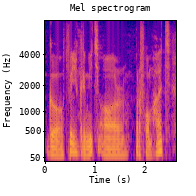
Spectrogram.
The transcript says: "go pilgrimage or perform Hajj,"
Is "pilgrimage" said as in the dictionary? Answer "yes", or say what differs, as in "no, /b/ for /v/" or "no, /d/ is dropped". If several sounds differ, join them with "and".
no, /f/ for /p/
